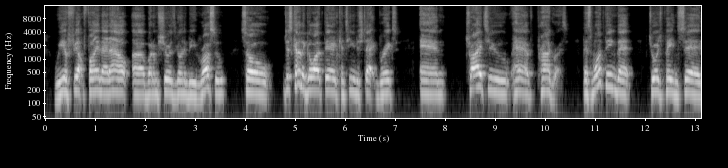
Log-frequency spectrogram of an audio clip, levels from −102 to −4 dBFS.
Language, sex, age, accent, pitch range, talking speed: English, male, 20-39, American, 155-180 Hz, 170 wpm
